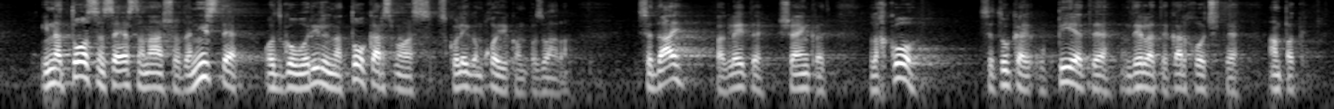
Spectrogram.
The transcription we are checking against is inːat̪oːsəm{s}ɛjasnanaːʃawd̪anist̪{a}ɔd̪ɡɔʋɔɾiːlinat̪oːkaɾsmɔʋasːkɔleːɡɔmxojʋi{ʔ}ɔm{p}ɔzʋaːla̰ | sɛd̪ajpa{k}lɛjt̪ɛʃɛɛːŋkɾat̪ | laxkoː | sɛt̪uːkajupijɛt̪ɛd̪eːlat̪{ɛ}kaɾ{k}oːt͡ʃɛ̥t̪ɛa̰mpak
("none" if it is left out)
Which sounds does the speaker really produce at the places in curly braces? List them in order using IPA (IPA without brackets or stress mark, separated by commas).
s, ɛ, k, p, ɡ, ɛ, x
